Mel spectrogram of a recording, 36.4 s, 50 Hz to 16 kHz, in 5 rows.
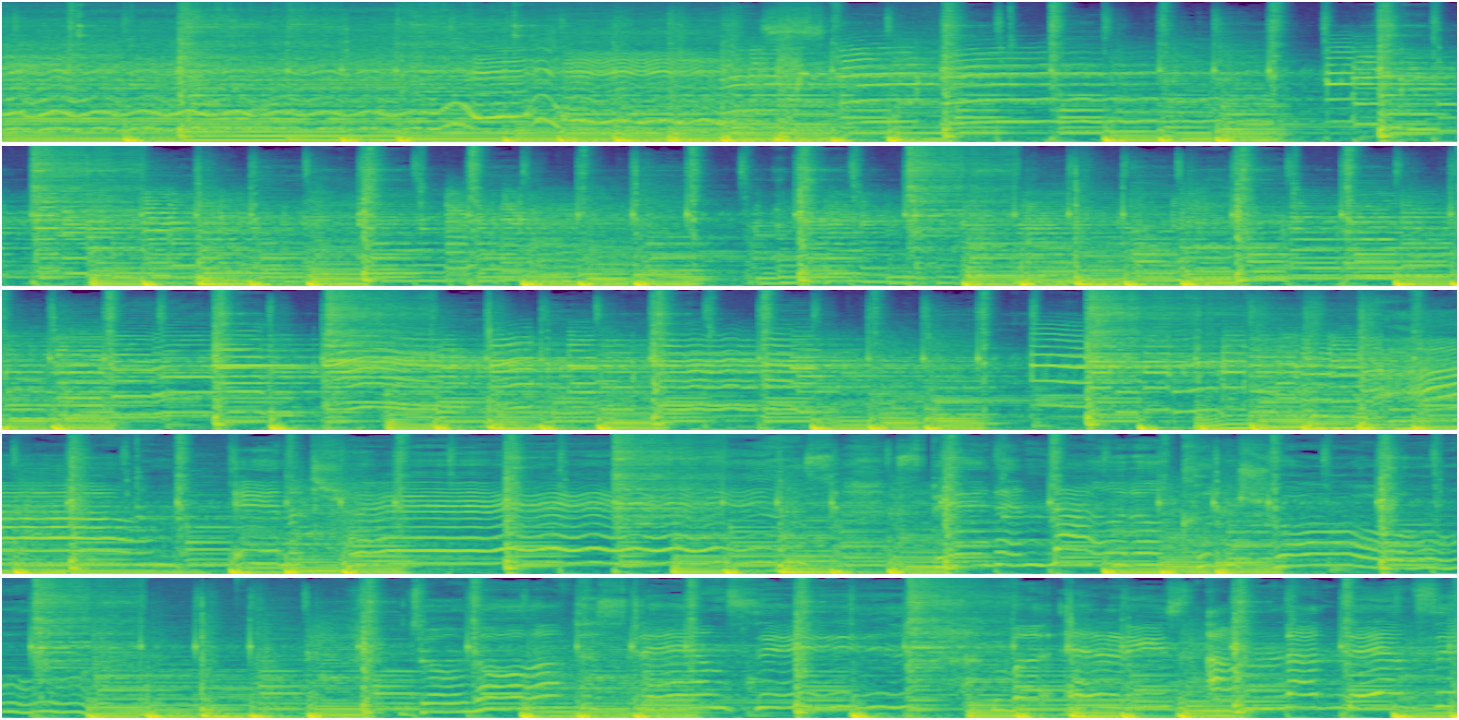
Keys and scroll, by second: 4.7 space, 12.5 space, 16.5 Escape, 21.9 ctrl+Page_Down, 30.4 ctrl+q, 33.1 space, 34.3 space, 35.2 Delete.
